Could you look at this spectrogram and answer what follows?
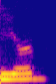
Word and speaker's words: herb: you're talking about Med herb I know the yeah no it's many her don't pronounce the h you don't you don't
